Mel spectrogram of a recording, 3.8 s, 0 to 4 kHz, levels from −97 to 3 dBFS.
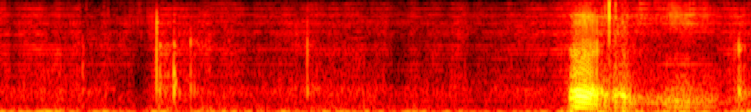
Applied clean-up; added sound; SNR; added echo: neural separator model SepFormer WHAMR!.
